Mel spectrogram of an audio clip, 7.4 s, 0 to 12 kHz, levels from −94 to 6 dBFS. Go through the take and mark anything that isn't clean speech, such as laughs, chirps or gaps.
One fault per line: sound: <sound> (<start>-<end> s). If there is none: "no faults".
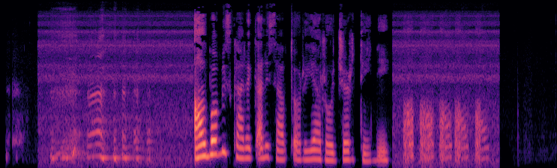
sound: laugh (0.7-2.2 s)
sound: laugh (5.4-6.5 s)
